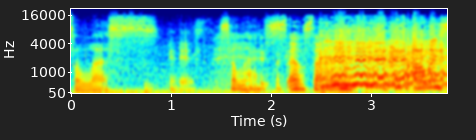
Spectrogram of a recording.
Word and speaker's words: CeLes: I think it's pronounced CeLes. It is. CeLes.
